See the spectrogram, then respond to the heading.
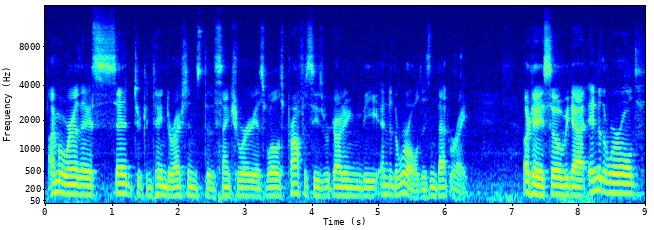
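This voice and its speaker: A man's voice: medium pitch, a little fast. A man co-hosting a visual novel read-along, voicing dialogue theatrically and slipping into jokey, self-deprecating banter. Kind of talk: animated reading of game dialogue with casual banter.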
